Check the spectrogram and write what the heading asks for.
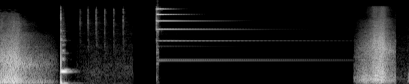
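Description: Animated logo sound effects. A whoosh is followed by a sharp hit and a quick run of clicks, then a bright bell-like ding that rings out and fades over about two seconds, and a second whoosh near the end.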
